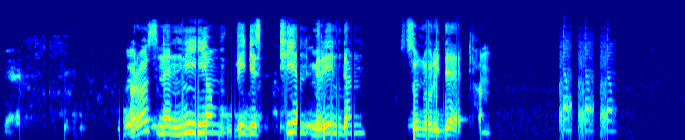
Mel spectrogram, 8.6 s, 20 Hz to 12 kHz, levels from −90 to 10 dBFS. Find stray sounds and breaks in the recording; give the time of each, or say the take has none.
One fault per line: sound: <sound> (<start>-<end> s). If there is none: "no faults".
sound: dropout (3.7-3.7 s)
sound: laugh (7.0-7.7 s)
